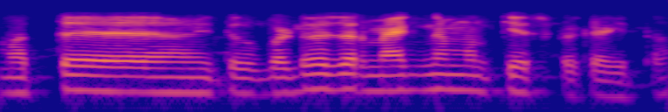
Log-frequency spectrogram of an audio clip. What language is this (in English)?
Kannada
